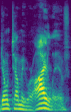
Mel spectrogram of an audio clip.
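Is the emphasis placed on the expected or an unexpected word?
unexpected. The emphasis falls on an unexpected word. The speaker calls it wrong. "You wouldn't say"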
